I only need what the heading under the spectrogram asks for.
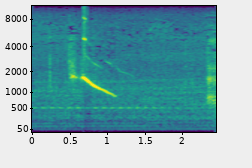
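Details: Magpie shrike (Urolestes melanoleucus) calling at sunrise on a July morning safari drive in southern African bushland, a single clear whistle sliding steadily downward over half a second, over a faint steady hum and soft background chatter.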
